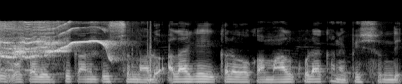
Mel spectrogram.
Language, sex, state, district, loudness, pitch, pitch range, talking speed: Telugu, male, Andhra Pradesh, Sri Satya Sai, -14 LUFS, 115 Hz, 110-125 Hz, 135 wpm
